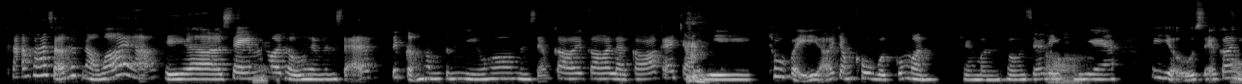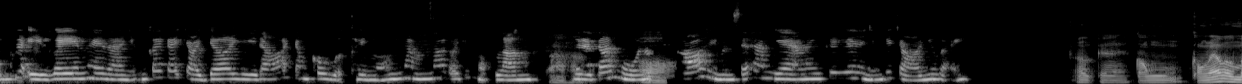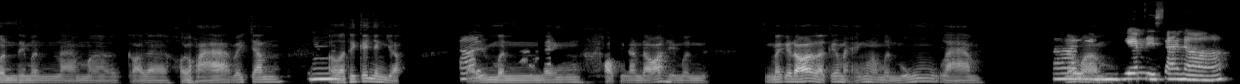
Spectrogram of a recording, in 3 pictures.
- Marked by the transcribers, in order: distorted speech; throat clearing; other background noise; tapping; in English: "event"; unintelligible speech; in English: "designer"
- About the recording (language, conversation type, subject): Vietnamese, unstructured, Nếu không có máy chơi game, bạn sẽ giải trí vào cuối tuần như thế nào?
